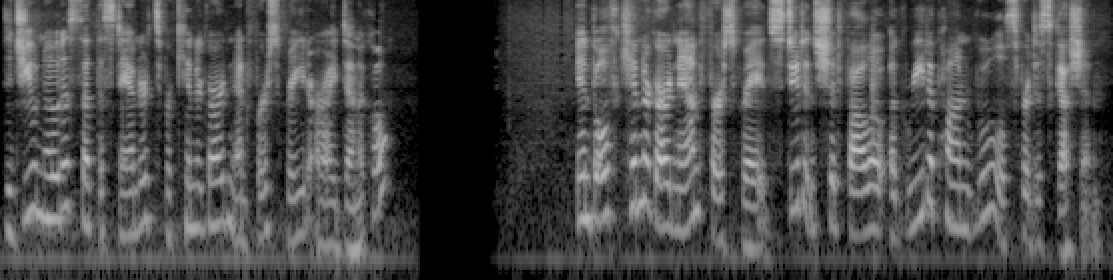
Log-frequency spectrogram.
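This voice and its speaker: A woman delivering scripted instructional narration as a teacher trainer, with deliberate, didactic phrasing. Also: mid-range voice, animated, darkish tone.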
